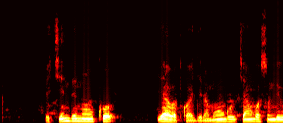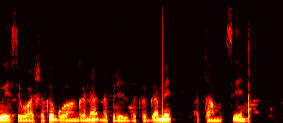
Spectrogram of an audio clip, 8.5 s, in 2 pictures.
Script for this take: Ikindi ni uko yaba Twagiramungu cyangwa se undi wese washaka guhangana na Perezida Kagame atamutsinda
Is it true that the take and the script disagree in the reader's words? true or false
false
